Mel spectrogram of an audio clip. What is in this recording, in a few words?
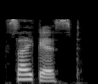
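"sickest", British English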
